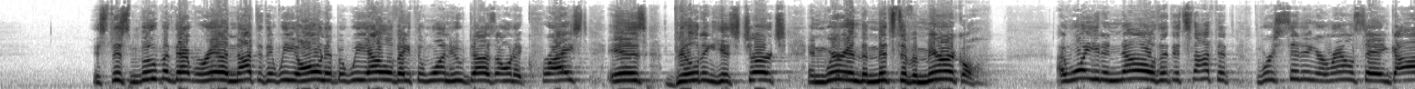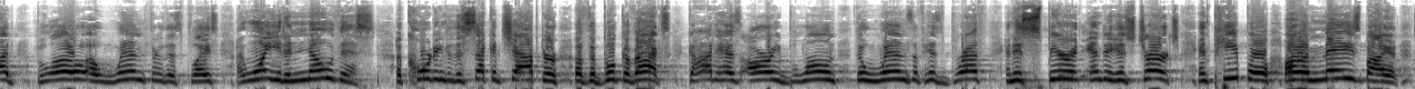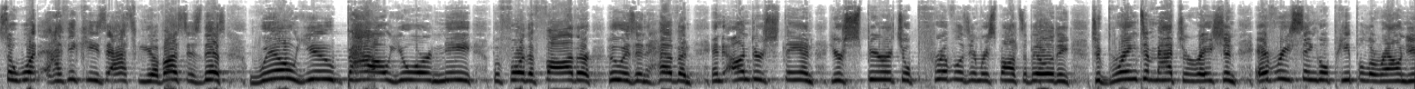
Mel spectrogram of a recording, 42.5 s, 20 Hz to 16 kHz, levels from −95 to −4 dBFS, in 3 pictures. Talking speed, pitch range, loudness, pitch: 180 wpm, 275-315 Hz, -9 LUFS, 295 Hz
